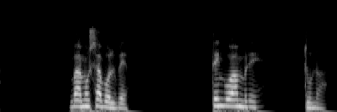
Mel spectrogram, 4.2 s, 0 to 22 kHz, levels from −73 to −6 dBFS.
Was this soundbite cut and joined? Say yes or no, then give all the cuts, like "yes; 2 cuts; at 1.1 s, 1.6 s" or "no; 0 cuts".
no; 0 cuts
